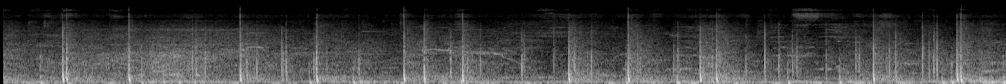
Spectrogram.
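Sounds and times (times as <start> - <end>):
steady wash of noise: 0.0 - 6.4.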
